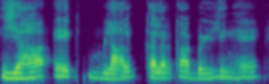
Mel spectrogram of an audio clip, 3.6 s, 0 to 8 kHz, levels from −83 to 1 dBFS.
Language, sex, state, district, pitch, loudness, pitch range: Hindi, male, Telangana, Hyderabad, 150 Hz, -19 LUFS, 135-165 Hz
